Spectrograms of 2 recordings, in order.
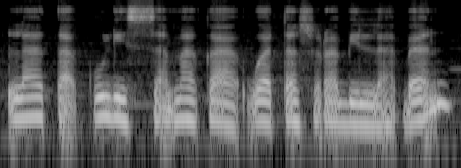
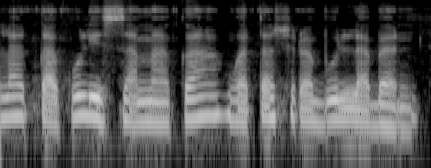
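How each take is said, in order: First: The verb before laban ends in an i vowel. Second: The verb before laban ends in a u vowel. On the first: Do not eat fish and do not drink milk either. "kalau dibaca" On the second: Do not eat fish, but you may drink milk. "bisa pula dibaca"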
